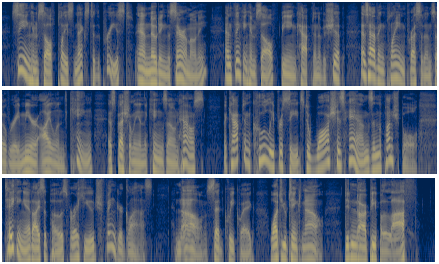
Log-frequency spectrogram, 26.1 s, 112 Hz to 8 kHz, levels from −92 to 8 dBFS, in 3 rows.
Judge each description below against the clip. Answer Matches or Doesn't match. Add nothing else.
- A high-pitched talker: Doesn't match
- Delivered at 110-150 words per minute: Matches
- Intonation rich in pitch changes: Matches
